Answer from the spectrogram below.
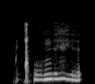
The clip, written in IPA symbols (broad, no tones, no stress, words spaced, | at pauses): ǃʼo̤ŋe̤vʲe̤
